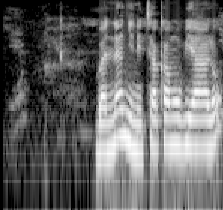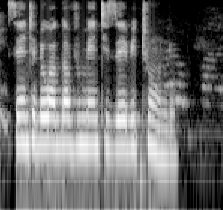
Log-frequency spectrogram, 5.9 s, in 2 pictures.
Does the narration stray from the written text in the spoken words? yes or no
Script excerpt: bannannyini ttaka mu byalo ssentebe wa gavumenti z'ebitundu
no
